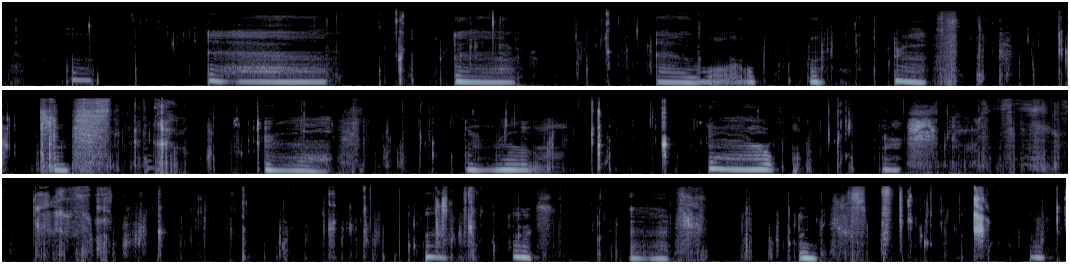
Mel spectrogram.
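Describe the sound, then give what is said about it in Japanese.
Licking with the tip of the tongue in an ASMR recording, many faint wet smacks and soft clicks in an irregular rhythm, mixed with quiet breaths. “ではまず舌先で全体を舐めるように。”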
